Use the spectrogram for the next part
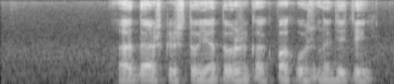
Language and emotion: Russian, neutral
